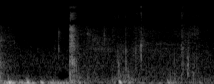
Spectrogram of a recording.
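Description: Footsteps on concrete with a few dull low bumps, the loudest in the first half second.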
